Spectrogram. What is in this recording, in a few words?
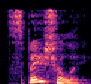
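"spatially", British English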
